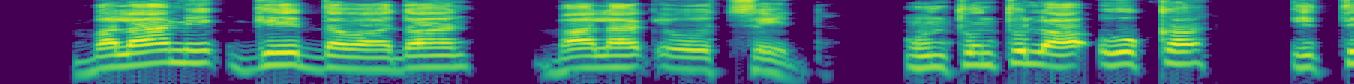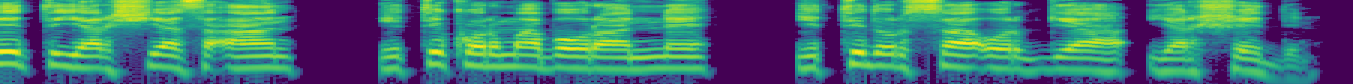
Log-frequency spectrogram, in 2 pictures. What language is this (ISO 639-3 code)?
dwr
